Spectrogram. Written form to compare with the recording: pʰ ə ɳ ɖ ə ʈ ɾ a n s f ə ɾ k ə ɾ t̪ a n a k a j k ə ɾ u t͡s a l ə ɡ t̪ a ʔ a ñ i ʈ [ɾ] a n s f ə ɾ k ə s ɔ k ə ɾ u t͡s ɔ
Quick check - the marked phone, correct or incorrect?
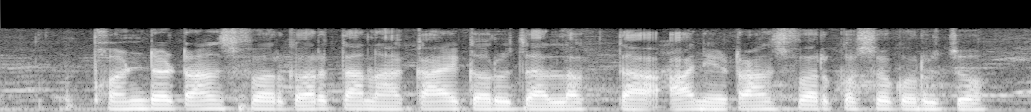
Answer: correct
